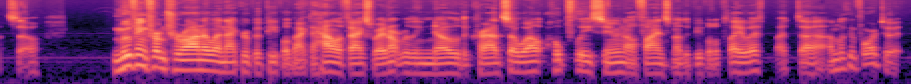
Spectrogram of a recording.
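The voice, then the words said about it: Canadian English accent. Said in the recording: “He is Canadian, if you couldn't tell ... his accent”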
